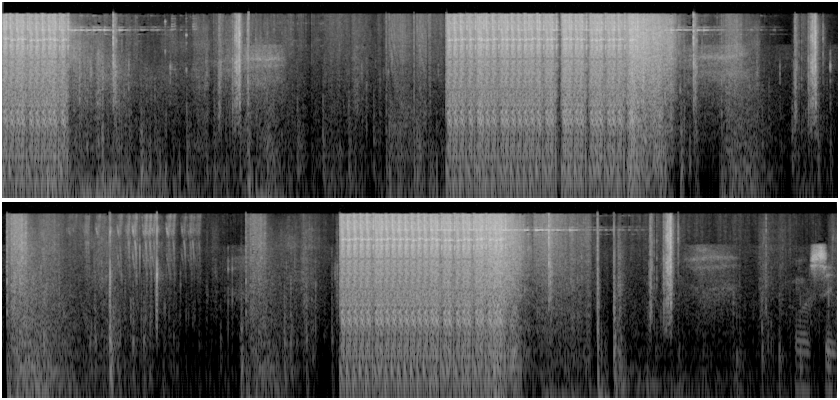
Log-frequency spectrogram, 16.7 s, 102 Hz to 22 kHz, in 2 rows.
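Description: Bursts of MP7 submachine gun fire in the first-person shooter game Phantom Forces, several loud sustained automatic volleys separated by short pauses, with a voice talking at times in between.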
